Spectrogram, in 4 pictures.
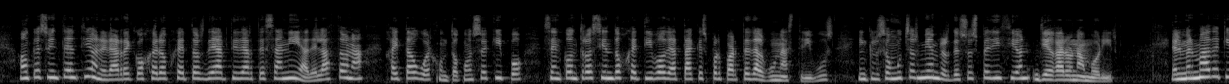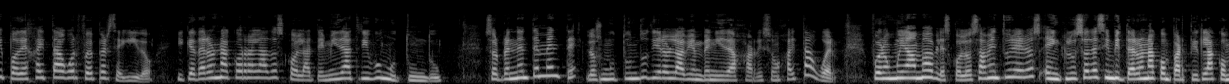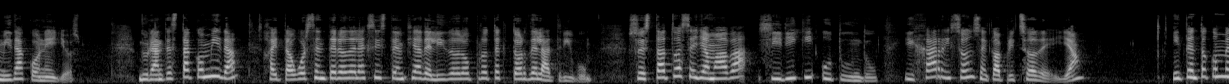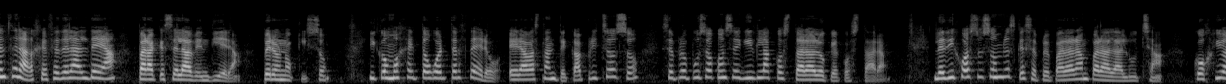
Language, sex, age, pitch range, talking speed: Spanish, female, 20-39, 225-295 Hz, 180 wpm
